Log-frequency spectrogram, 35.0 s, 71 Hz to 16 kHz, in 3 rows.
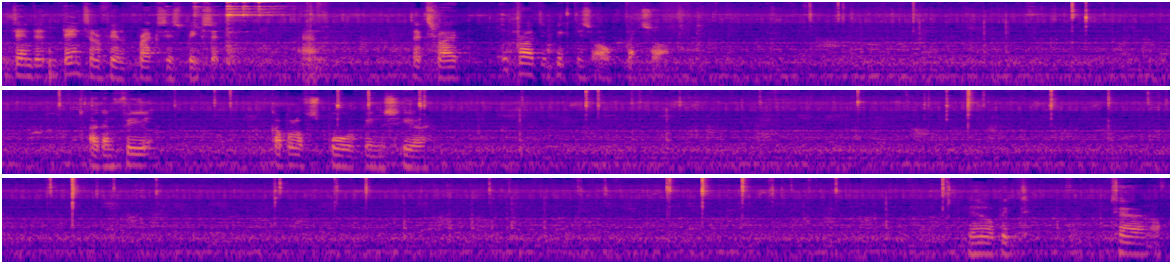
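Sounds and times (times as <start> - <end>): background hum: 0.8 - 14.4.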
